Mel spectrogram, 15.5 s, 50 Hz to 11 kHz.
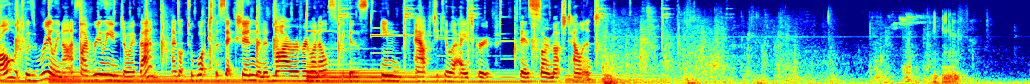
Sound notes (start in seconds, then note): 8.8 floor thudding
